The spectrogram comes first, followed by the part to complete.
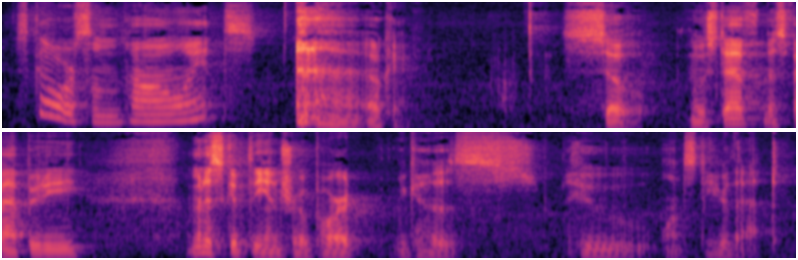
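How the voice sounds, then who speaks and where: On his solo podcast, a man meanders through talk of the albums he loves, full of filler words and jokes at his own expense. His voice is lowish with a fairly bright tone.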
